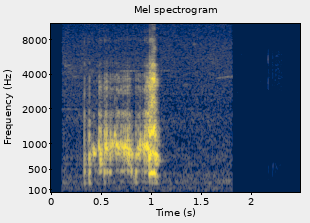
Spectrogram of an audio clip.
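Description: A hen sitting on her nest gives one call of under a second that ends on its loudest, sharpest note, followed by a short faint hiss that cuts off abruptly.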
